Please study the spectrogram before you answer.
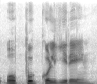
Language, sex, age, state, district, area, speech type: Tamil, male, 30-45, Tamil Nadu, Pudukkottai, rural, read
